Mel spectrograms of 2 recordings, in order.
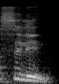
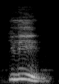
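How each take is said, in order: First: The word begins with an s sound. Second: The word begins with a k sound. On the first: The speaker calls it wrong. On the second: The speaker calls it right.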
